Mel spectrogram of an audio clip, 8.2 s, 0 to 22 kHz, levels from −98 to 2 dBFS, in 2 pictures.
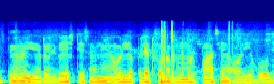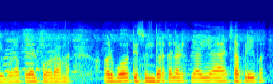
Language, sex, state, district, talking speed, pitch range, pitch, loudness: Hindi, male, Bihar, Saharsa, 220 wpm, 130-160 Hz, 145 Hz, -27 LUFS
